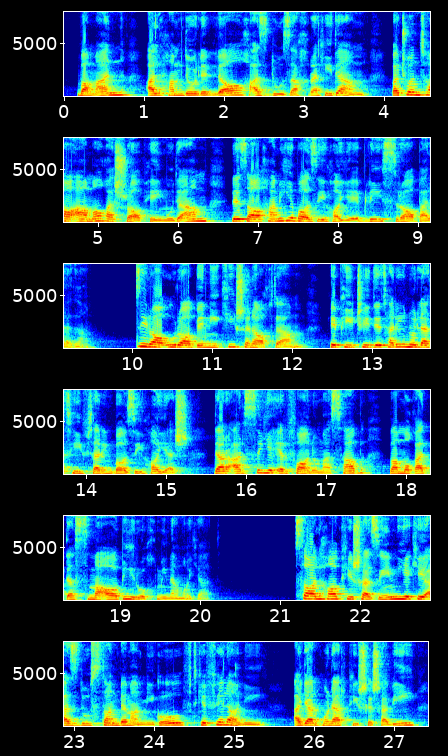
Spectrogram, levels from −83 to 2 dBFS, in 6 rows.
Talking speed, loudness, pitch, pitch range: 130 wpm, -15 LUFS, 185 Hz, 170-210 Hz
